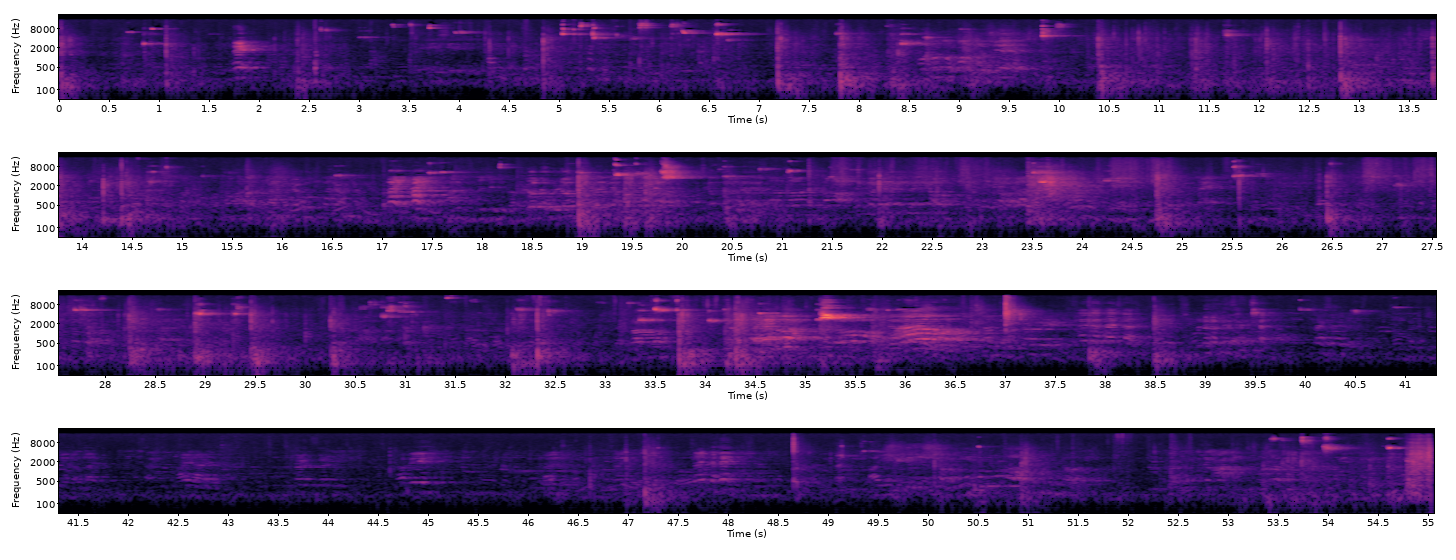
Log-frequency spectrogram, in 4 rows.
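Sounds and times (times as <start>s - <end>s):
basketball bouncing on hardwood floor: 10.4s - 13.2s.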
